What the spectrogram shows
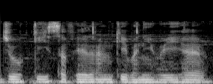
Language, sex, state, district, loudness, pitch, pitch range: Hindi, male, Uttar Pradesh, Lucknow, -16 LUFS, 110 Hz, 105-115 Hz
